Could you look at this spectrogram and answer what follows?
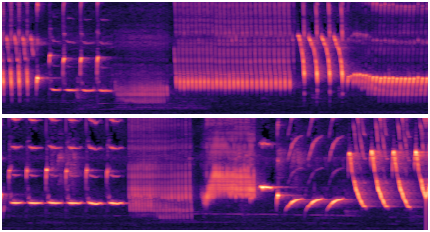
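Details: Canary song meant to coax a lazy canary to sing: varied phrases of buzzy rattles, steady whistled tones, clipped repeated notes and rising-falling sweeps, changing every second or so.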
